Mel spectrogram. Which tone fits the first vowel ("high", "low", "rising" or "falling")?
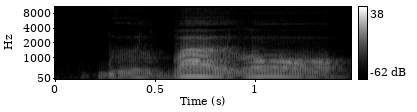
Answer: low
